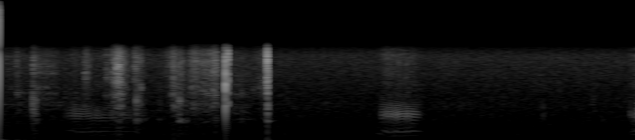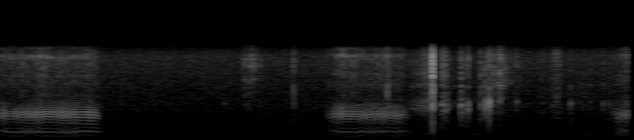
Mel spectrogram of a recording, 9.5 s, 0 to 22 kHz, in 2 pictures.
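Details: Coba, an 8-week-old puppy, snoring while asleep: a few rasping breaths with soft clicks and small rustles between them.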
